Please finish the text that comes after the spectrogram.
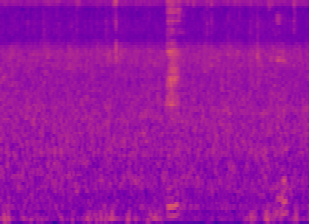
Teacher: الف ہے جو منہ کے خالی حصے سے ادا ہوتا ہے۔ الف جب اس کی آواز، جب اس کی وائس ہم نکالیں گے تو آ کی آواز ہوگی، آ، ای، او، اور اسی طرح یہ کھینچنے میں کام آتا ہے۔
